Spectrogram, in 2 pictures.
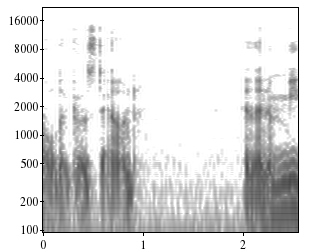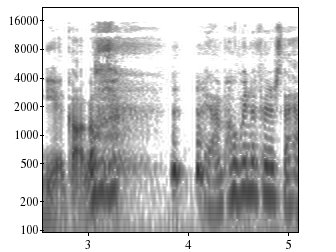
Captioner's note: laughs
